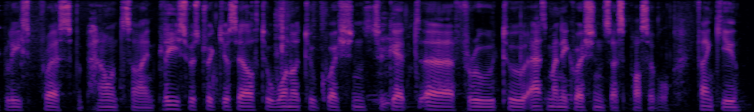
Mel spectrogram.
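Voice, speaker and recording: Deep-voiced man moderating a conference call.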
